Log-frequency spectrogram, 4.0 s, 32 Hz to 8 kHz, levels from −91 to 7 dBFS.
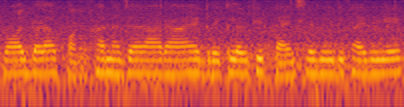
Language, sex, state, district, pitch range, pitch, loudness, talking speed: Hindi, female, Chhattisgarh, Raipur, 180-190 Hz, 185 Hz, -14 LUFS, 235 wpm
